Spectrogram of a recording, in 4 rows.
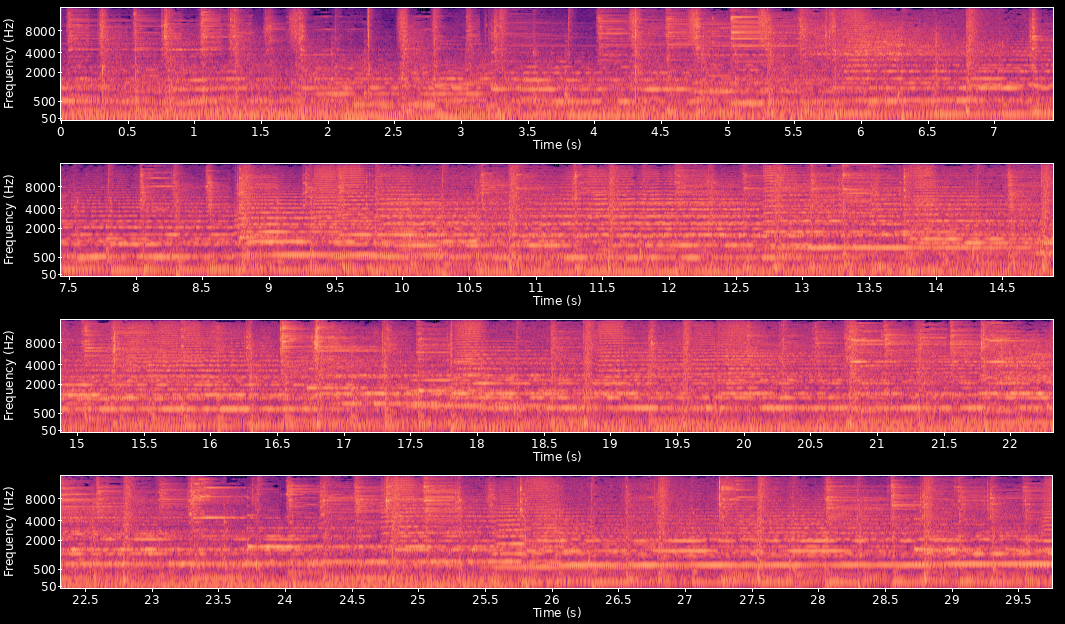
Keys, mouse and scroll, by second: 1.6-2.2 typing, 5.7 double click, 25.3 double click.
